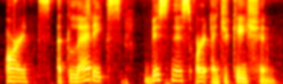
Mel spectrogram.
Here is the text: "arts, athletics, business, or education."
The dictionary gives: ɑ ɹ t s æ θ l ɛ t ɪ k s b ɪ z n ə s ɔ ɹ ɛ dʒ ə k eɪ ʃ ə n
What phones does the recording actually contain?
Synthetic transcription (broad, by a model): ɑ ɹ t s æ t l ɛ t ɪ k s b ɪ s n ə s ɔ ɹ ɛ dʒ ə k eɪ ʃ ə n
